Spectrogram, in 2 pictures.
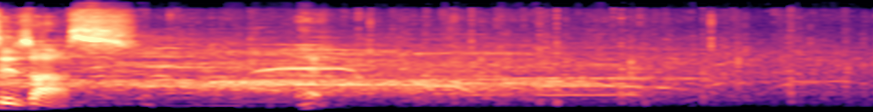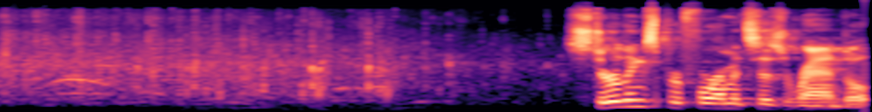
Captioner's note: applause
